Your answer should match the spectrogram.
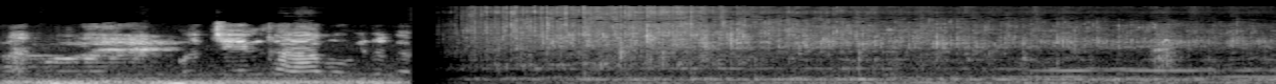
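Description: Low rumble of a car driving, heard from inside the cabin. About two seconds in it cuts off abruptly, and a steady, quieter hiss follows.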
